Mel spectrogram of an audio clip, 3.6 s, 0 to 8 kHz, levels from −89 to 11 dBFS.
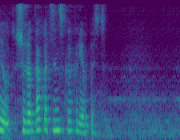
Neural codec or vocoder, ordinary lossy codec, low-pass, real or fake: codec, 16 kHz, 1.1 kbps, Voila-Tokenizer; MP3, 64 kbps; 7.2 kHz; fake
